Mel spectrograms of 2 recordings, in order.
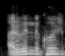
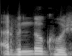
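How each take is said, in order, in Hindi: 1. पहले नाम के अंत में कोई अंतिम स्वर नहीं है। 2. पहले नाम का अंत o स्वर से होता है। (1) "वो अरविंद घोष भी नहीं है" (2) "अरविंदो घोष है"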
